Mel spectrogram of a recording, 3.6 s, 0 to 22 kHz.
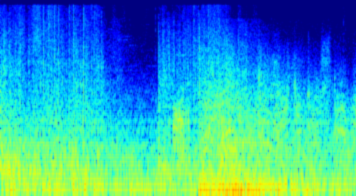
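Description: Battle noise from Company of Heroes 2 with ISU and Panzer IV tanks firing: dense, continuous bursts of gunfire and explosions form a loud, rumbling wall of combat sound.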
